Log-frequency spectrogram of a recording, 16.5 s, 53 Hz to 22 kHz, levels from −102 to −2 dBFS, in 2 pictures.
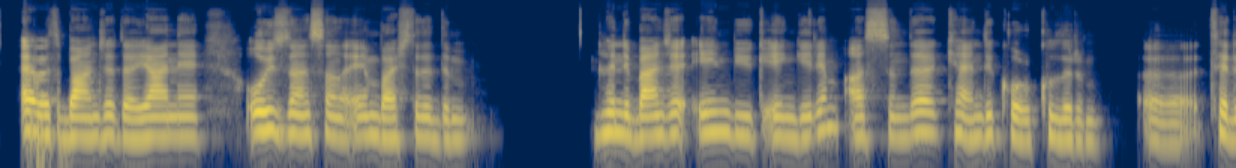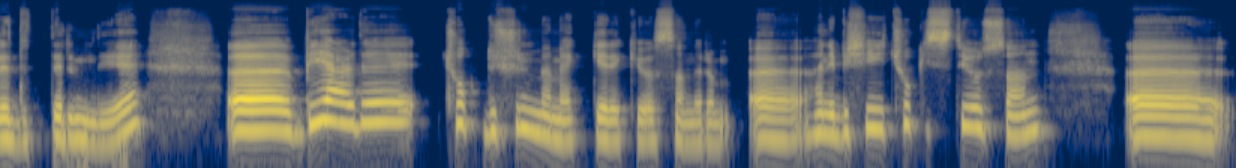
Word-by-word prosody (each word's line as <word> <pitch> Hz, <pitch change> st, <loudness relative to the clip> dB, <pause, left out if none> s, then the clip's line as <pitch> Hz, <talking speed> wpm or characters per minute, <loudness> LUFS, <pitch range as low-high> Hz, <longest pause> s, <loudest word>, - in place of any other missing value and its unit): Evet, 190 Hz, -4 st, +7 dB
bence 170 Hz, +1 st, +2 dB
de. 165 Hz, -, +1 dB
Yani, 170 Hz, +1 st, +1 dB, 0.3 s
o 205 Hz, +1 st, +6 dB
yüzden 195 Hz, -3 st, +1 dB
sana 175 Hz, -3 st, -1 dB
en 175 Hz, 0 st, -2 dB
başta 160 Hz, +1 st, 0 dB
dedim, 155 Hz, -1 st, -7 dB, 0.8 s
hani, 190 Hz, -3 st, +1 dB
bence 175 Hz, +2 st, +4 dB
en 195 Hz, +1 st, -1 dB
büyük 175 Hz, -3 st, -6 dB
engelim 170 Hz, +7 st, -3 dB
aslında 170 Hz, +4 st, -1 dB
kendi 180 Hz, -3 st, -2 dB
korkularım, 150 Hz, -2 st, -3 dB, 0.3 s
eee, 135 Hz, -2 st, -5 dB, 0.2 s
tereddütlerim 155 Hz, -2 st, -2 dB
diye. 185 Hz, -, -3 dB, 0.6 s
Eee, 210 Hz, 0 st, +10 dB
bir 265 Hz, -, +2 dB
yerde 280 Hz, -1 st, +2 dB, 0.2 s
çok 265 Hz, -, -6 dB
düşünmemek 190 Hz, -8 st, -5 dB
gerekiyor 150 Hz, -1 st, -5 dB
sanırım. 140 Hz, -2 st, -8 dB, 0.2 s
Eee, 155 Hz, -2 st, -1 dB
hani, 185 Hz, -2 st, -4 dB
bir -, -, -5 dB
şeyi 220 Hz, +3 st, -4 dB
çok 250 Hz, -1 st, -10 dB
istiyorsan, 215 Hz, -4 st, -3 dB, 0.6 s
eee, 165 Hz, -2 st, +3 dB
175 Hz, 125 wpm, -23 LUFS, 160-200 Hz, 0.8 s, Eee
